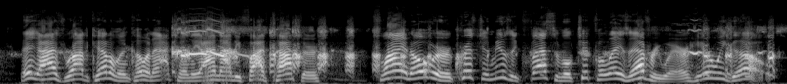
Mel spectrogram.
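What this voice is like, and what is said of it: Rod Kettleman radio DJ impression. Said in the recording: “I have to do this voice. ... Rod Kettleman sounded like the epitome of radio personality ... do a Rod Kettleman impression.”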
